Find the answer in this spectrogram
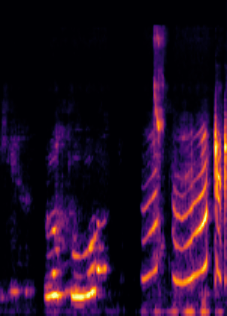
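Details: Pet rose-ringed parakeet talking in Hindi, producing a few hoarse, drawn-out speech-like syllables with wavering pitch, a brief silence, then a louder nasal phrase ending in sharp clicks.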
